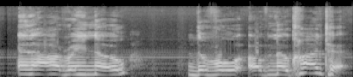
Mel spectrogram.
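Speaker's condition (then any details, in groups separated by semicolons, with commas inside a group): Cerebral palsy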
